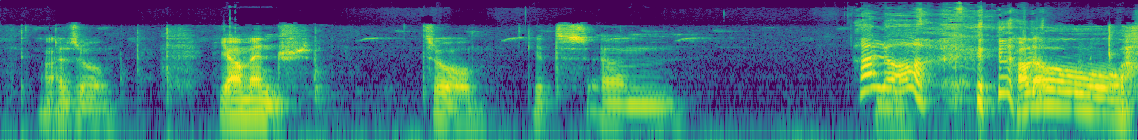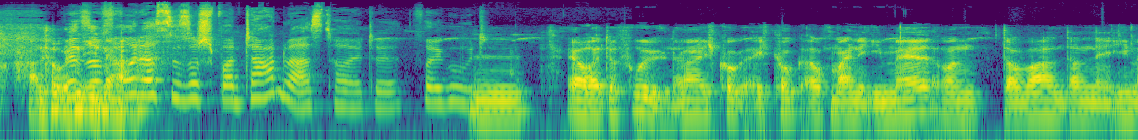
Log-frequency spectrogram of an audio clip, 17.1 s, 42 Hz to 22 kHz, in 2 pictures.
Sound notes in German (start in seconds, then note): 6.4 gelächter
